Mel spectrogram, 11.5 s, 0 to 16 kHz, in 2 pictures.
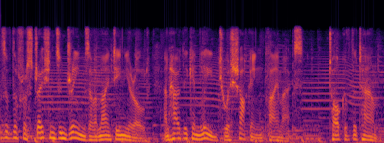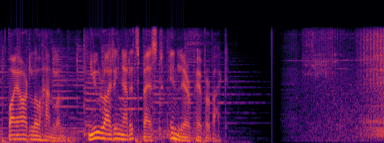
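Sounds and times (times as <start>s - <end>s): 
speech: 0.0s - 9.2s
loud, harsh pneumatic drill hammering: 10.6s - 11.5s.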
